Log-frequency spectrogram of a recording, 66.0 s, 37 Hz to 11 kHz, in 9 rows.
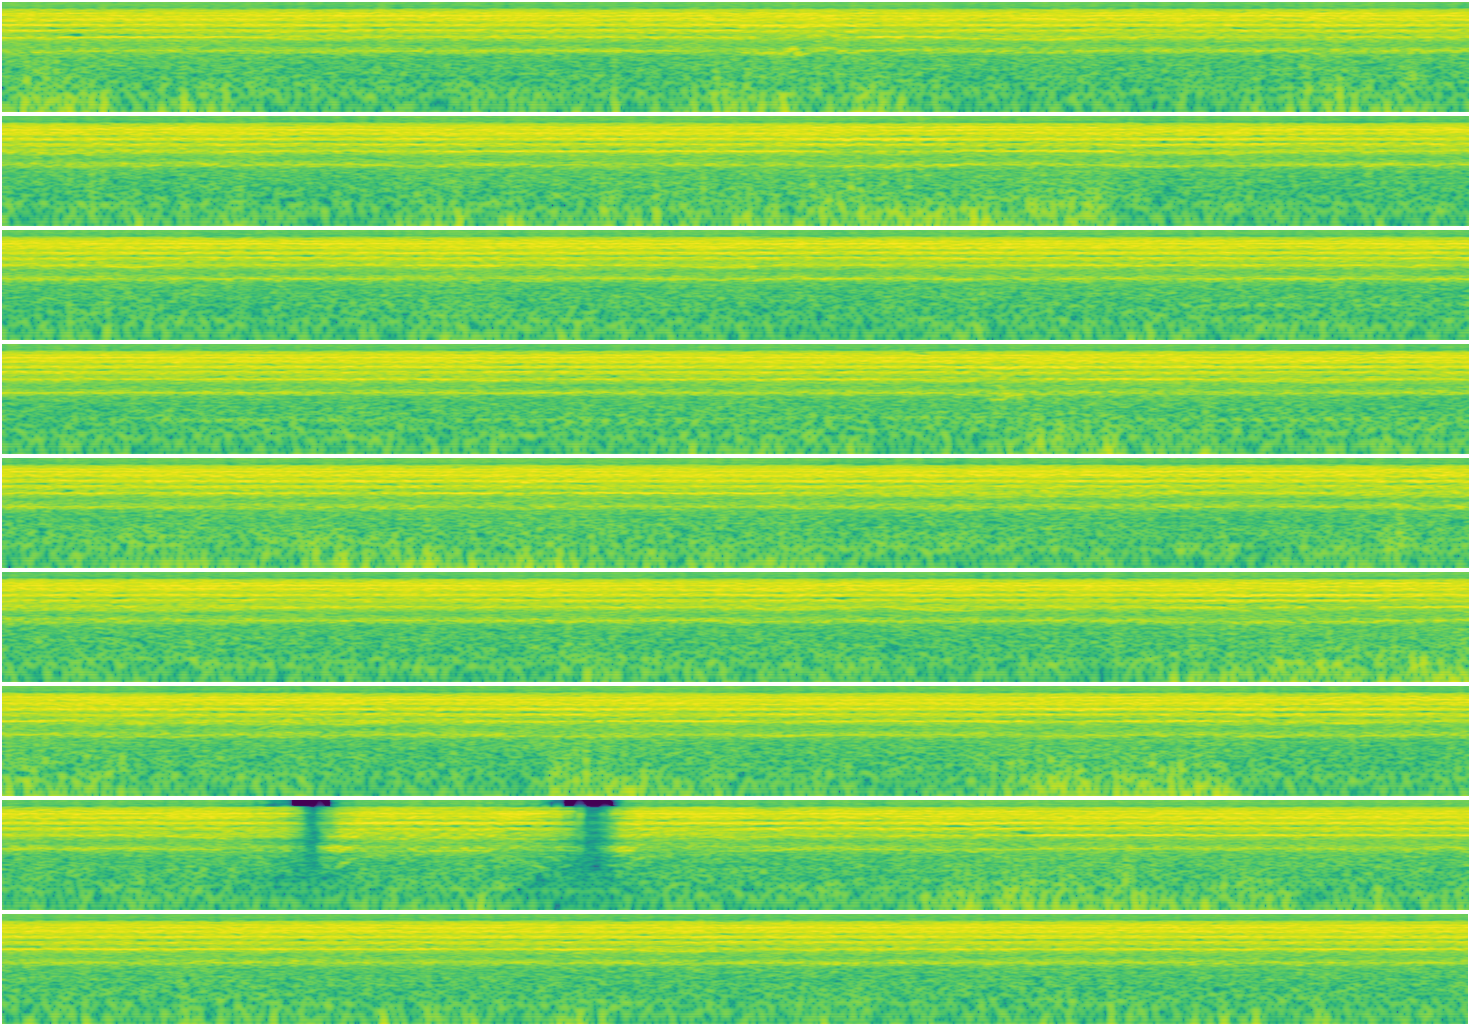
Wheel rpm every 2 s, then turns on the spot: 230, 230, 220, 220, 230, 220, 230, 230, 230, 230, 230, 230, 230, 230, 230, 230, 230, 220, 220, 230, 220, 220, 220, 220, 220, 220, 120, 160, 230, 230, 230, 230, 240.
none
